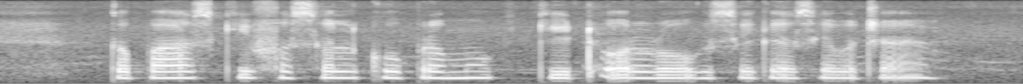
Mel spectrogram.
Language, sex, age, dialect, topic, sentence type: Magahi, female, 25-30, Western, agriculture, question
